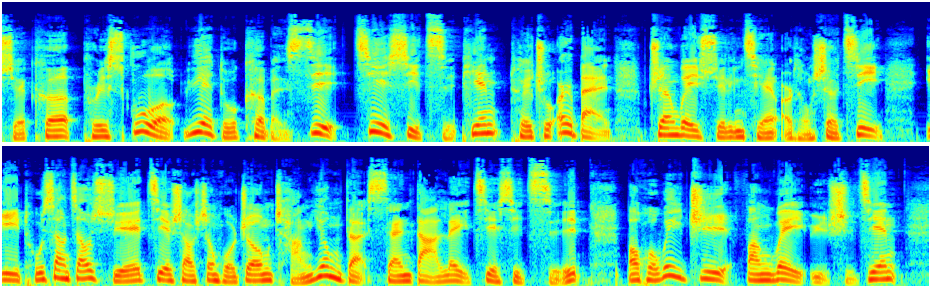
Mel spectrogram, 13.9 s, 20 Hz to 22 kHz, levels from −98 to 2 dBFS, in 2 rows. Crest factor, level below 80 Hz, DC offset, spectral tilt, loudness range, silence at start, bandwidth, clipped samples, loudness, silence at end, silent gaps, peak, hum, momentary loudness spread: 14 dB; -44 dBFS; under 0.1%; -4 dB/octave; 1 LU; 0 s; 16 kHz; under 0.1%; -17 LUFS; 0 s; none; -4 dBFS; none; 4 LU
